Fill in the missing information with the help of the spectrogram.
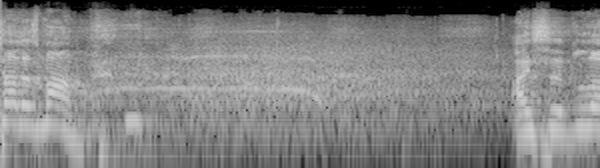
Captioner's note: audience laughing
